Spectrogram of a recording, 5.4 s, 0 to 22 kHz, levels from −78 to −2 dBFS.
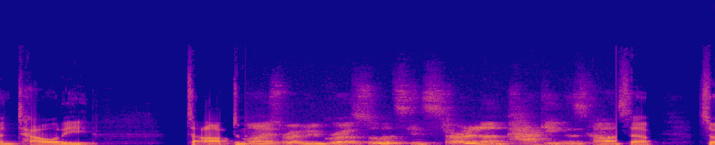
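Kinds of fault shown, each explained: Switch to a distant microphone: From 1.84 s to 4.62 s the speech abruptly turns roomy and hollow, with thinner bass and background noise sitting roughly 30 dB below the voice, then snaps back just as suddenly. Overall loudness stays about the same. The likely cause is that the close microphone's signal dropped out for that stretch and a microphone further away, such as a camera's, filled in, picking up more room than voice.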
